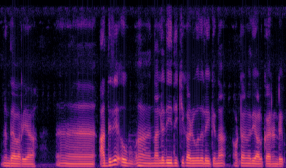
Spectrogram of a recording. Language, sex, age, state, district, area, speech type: Malayalam, male, 18-30, Kerala, Palakkad, rural, spontaneous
